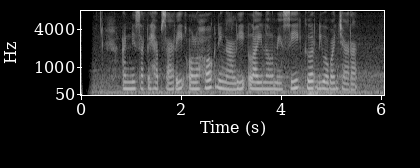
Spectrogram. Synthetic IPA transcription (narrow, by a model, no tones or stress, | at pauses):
ʔanːisat̪iɦap̚saɾiʔɔlɔhɔk̚niŋalilainalmɛsikɨrdiwawaɲt͡ʃaɾa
